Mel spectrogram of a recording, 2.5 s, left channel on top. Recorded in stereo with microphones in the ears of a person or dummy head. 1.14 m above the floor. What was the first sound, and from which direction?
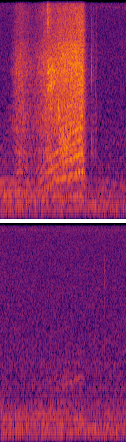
Only background noise.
